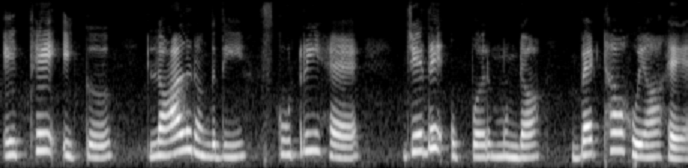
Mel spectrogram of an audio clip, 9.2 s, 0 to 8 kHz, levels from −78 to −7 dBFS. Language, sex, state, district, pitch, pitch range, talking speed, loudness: Punjabi, female, Punjab, Kapurthala, 230 Hz, 210-265 Hz, 85 wpm, -17 LUFS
